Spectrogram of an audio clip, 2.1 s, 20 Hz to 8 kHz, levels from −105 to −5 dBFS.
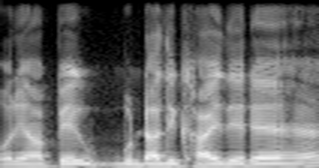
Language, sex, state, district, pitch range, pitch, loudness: Hindi, male, Jharkhand, Deoghar, 125-130 Hz, 130 Hz, -16 LUFS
